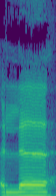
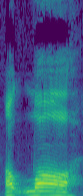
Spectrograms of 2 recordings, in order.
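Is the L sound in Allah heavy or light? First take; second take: light; heavy. First: The L is pronounced light and thin. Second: The L is pronounced heavy, with a full mouth. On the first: The speaker calls it wrong. "Not Allah" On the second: The speaker calls it right. "must be pronounced heavily"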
